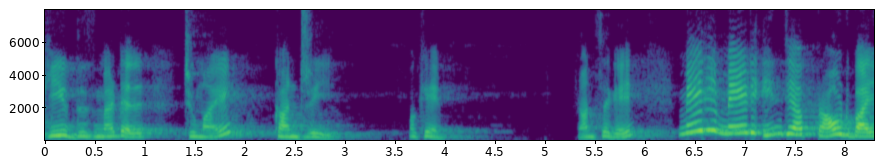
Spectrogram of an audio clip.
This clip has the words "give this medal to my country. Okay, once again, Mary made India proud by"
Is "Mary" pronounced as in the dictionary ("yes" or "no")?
no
